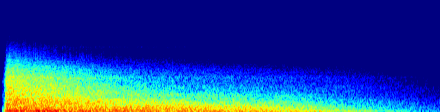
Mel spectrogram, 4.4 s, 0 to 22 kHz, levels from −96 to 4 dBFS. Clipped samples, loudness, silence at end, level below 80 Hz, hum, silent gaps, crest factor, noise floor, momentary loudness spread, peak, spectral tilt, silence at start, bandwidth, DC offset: under 0.1%; -19 LUFS; 0.9 s; -20 dBFS; none; none; 16 dB; -58 dBFS; 21 LU; 0 dBFS; -13 dB/octave; 0.05 s; 2.4 kHz; under 0.1%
